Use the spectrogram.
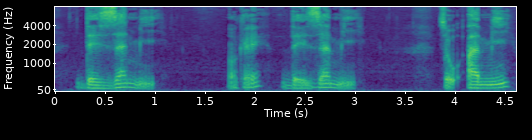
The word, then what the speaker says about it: amis: Okay, and if you make the liaison, so the link between the two, you will get des amis.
